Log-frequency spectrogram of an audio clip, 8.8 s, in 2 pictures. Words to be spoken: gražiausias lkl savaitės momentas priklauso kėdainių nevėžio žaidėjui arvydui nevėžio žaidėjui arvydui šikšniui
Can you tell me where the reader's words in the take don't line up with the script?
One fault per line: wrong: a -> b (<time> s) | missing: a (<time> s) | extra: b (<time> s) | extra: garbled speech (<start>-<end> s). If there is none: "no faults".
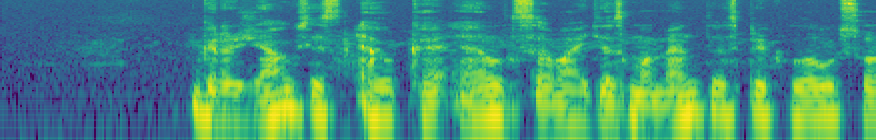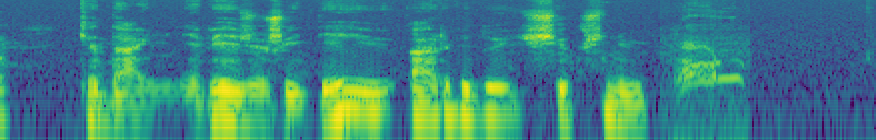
missing: nevėžio žaidėjui arvydui (6.9 s)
